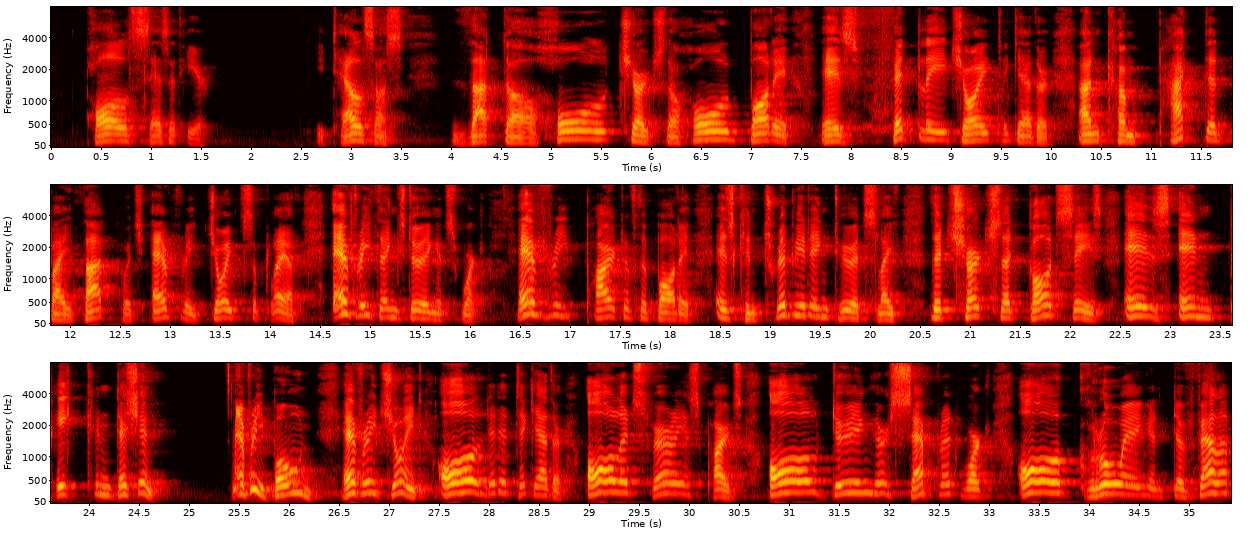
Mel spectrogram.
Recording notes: It was recorded at Templepatrick Reformed Church and is reproduced here with their kind permission.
